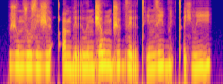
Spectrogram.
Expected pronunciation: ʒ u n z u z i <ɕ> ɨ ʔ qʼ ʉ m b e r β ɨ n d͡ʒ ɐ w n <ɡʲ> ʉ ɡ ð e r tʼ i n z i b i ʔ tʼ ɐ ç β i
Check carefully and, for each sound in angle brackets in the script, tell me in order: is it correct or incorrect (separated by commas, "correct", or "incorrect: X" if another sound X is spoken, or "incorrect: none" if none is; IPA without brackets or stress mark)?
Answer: incorrect: ʒ, incorrect: d͡ʒ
